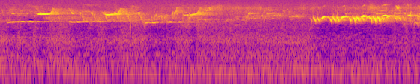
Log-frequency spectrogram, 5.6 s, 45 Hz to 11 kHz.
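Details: A redwing (Turdus iliacus) singing on 18 April 2021; thin, high whistled notes, then a brief burst of rapid, scratchy twittering over soft background hiss.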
